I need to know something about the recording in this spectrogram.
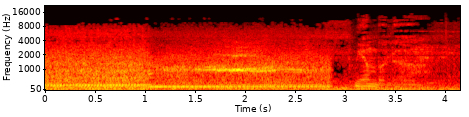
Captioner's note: tire screeching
